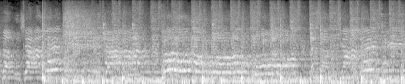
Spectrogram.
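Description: Live gospel worship music: female singers carry the melody over a band with a steady drum beat. The music drops briefly at the very start and is back in full within a second.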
